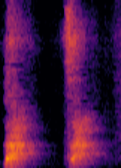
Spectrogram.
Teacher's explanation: There is a sudden release of air. There is a puff release of air. There is a puff outburst of air. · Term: voiceless alveolar plosive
